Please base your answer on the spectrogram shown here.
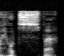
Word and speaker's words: chutzpah: Roxy, love your chutzpah. Is that a word? It is, and the TTS said it right. Chutzpah. It's like Jewish for balls or guts.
